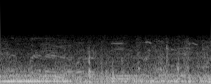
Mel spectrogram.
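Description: A 4x4's engine and driving rumble heard from inside the cabin during dune driving on sand. A steady low engine hum drops away about two-thirds of a second in.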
